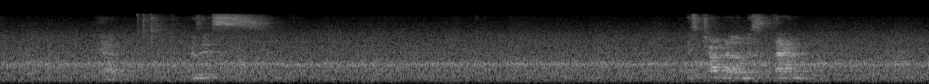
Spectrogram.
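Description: A man speaks quietly in a room.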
